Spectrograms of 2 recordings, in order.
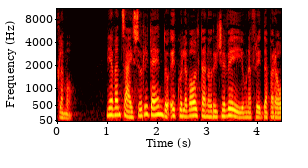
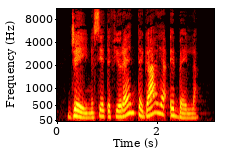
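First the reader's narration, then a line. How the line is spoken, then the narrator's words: Plain. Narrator (Italian): disse egli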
